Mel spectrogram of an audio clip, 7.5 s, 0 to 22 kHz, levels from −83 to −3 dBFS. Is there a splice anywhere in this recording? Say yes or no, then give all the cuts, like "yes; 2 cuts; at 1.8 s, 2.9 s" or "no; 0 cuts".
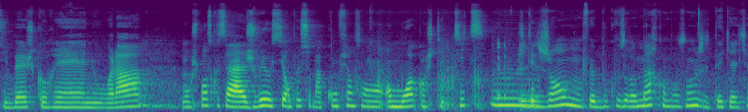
yes; 2 cuts; at 1.9 s, 5.3 s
